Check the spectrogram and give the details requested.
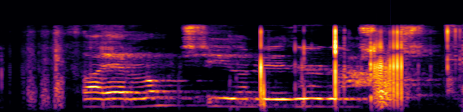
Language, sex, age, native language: Icelandic, male, 11, Icelandic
